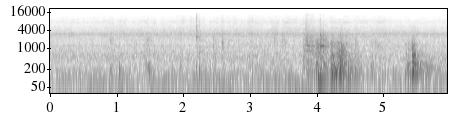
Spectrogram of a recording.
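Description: Yard sound around narrow-gauge steam locomotives standing in steam: a steady hiss and wind rumble on the microphone, with light clicks and two louder knocks, about four and five and a half seconds in.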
